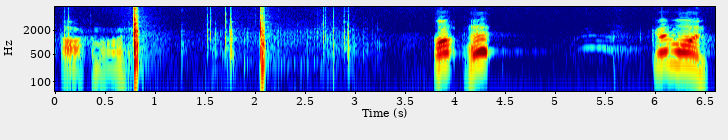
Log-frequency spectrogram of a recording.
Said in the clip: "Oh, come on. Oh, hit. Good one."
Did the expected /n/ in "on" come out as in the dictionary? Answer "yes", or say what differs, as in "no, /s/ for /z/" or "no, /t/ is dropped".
yes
